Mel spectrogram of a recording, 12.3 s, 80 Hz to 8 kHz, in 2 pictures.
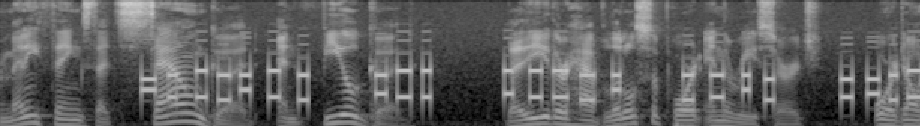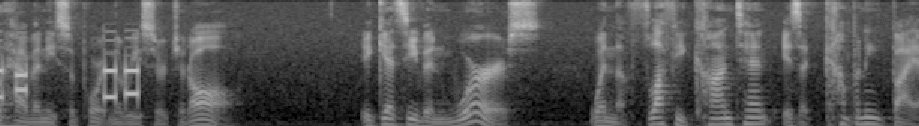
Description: DTMF, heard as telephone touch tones, dialled by hand, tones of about 70 ms, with speech in English. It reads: *562062 866 96620 2501 47260 69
